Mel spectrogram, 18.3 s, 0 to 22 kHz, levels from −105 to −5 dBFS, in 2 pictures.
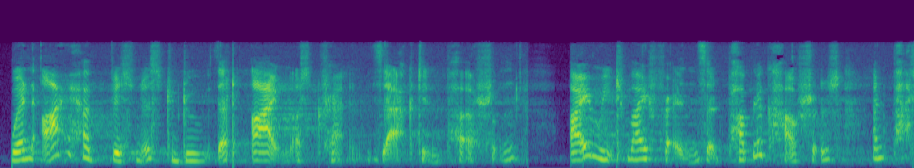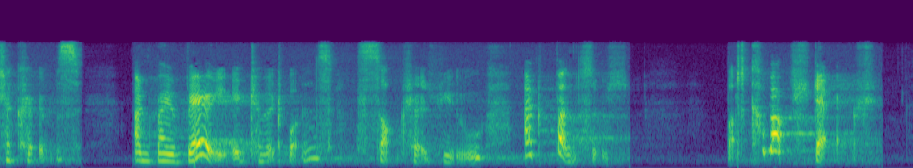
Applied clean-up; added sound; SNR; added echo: none; none; none; none.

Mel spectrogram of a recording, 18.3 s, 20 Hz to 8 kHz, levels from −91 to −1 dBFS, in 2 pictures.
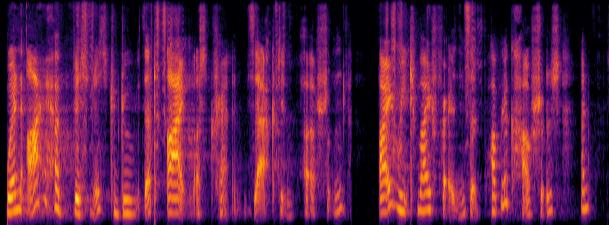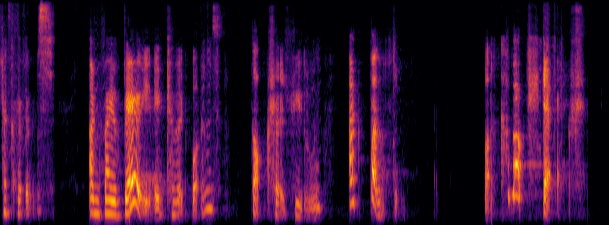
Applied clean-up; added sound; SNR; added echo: neural mask model DeepFilterNet 3.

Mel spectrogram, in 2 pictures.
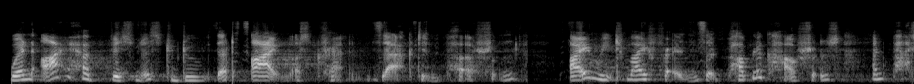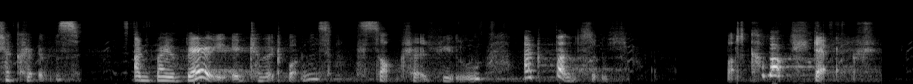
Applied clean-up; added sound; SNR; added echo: neural separator model SepFormer DNS4.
